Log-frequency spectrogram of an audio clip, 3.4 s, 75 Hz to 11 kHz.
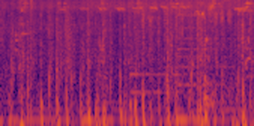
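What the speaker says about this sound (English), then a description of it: "That a new horse?" Horse hooves clip-clop in Red Dead Redemption 2, a steady, close rhythm of hoofbeats with a few faint tonal snorts mixed in.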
